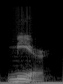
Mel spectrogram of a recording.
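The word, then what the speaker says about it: мир: MIR is the Russian word for world and peace. Pronoun mir. Pronounced mir. Near.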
